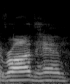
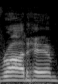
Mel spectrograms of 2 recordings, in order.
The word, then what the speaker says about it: Rodham: I can't I'm Rodham I've been a purple raisin man and I've been the guardian AKA Mister please don't punch my boss it's not pronounced rodam Jesus Christ I don't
